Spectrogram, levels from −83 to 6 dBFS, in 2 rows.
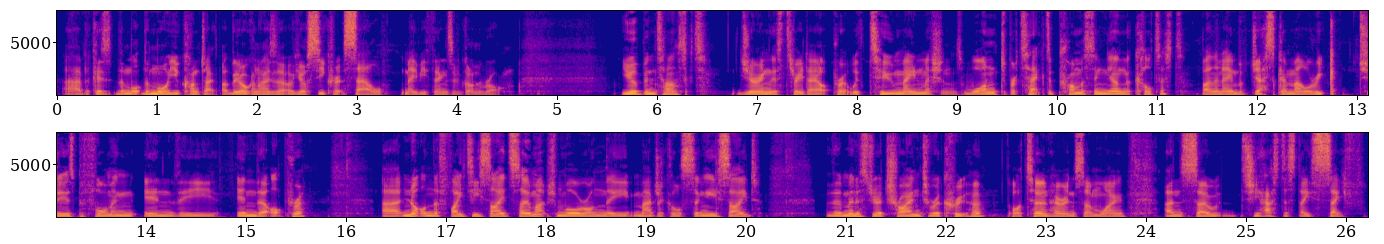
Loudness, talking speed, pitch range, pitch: -21 LUFS, 195 wpm, 85-125 Hz, 105 Hz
